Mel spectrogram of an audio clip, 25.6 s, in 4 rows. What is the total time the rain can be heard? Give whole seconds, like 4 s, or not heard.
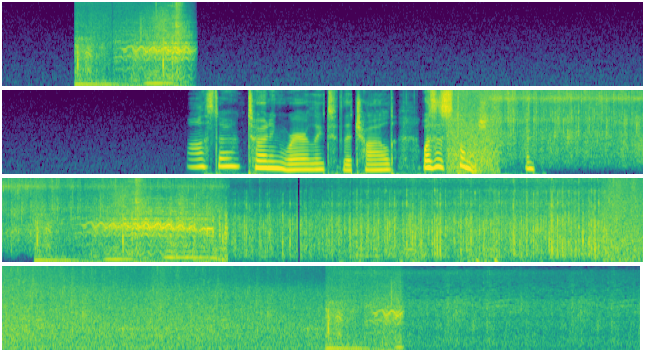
15 s.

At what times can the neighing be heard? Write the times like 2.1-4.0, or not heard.
0.7-1.9, 13.1-15.1, 22.4-23.2.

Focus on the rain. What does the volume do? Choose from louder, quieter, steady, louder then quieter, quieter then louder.
louder then quieter.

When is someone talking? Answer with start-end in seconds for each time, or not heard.
8.2-11.8.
